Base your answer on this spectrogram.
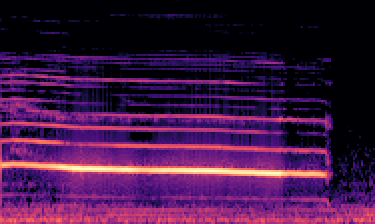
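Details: Outdoor tomcat in a standoff with another male, never actually fighting: a sustained, even yowl lasting about three seconds, strong and tonal with stacked overtones, ending abruptly; low background rumble.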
